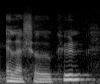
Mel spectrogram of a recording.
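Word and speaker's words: Elle a chaud au cul: Pronounced phonetically Elache au cou, she has a hot arse, as it's translated.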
